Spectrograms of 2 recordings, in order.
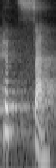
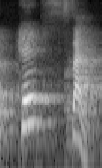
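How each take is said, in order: First: A brief stop closure comes before the tense s. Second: No stop closure comes before the tense s. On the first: People say it this way because of the spelling. "디귿 부딪혀서 쌀 요렇게 발음한다는 거야" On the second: This is the standard pronunciation. "뭐야?"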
